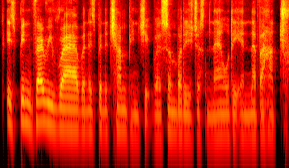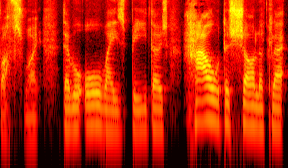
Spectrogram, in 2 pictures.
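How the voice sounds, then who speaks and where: A man's voice: lowish voice, a little mellow. Emphatic man arguing sports. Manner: emphatic, combative, addresses the host by name often. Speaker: guest pundit. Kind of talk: heated sports debate.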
